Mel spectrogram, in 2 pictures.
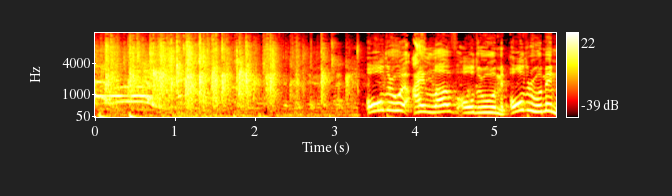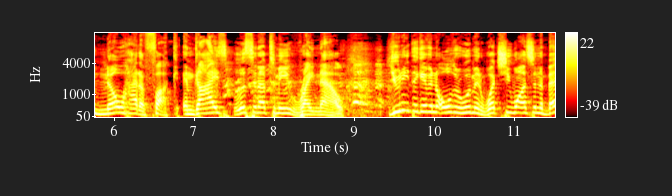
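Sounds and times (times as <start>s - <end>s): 
person whooping: 0.0s - 0.9s
audience round of applause: 0.0s - 3.4s
laughter: 2.0s - 3.4s, 7.0s - 9.8s
speech: 3.4s - 11.5s.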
